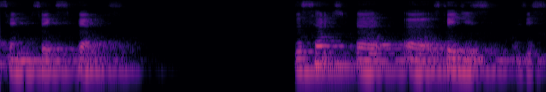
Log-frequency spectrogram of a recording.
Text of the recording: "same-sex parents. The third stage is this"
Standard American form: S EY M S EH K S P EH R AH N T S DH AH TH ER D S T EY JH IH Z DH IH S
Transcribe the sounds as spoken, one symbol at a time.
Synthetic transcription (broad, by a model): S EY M S EH K S P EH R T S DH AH S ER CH S T EY JH IH Z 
